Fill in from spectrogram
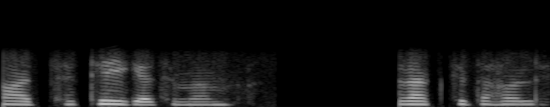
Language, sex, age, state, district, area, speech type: Bengali, female, 18-30, West Bengal, Purba Medinipur, rural, conversation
